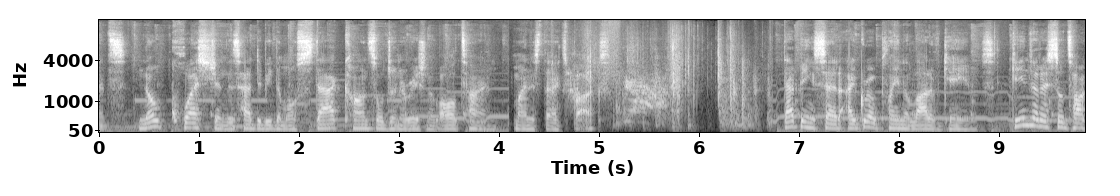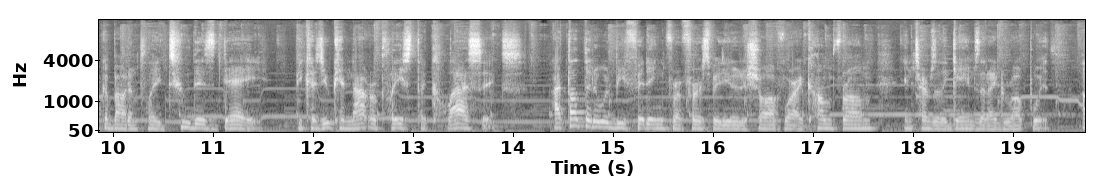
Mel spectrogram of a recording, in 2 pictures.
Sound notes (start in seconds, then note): 5.2 Walter grunting; 5.2 pizza hitting the roof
